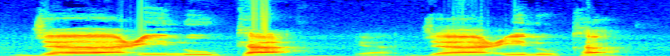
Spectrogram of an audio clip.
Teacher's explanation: huruf Kaf ini memiliki makhraj yang sama dengan huruf qf sebelumnya tadi qala yaitu di Pangkal lidah ya lidah bagian belakang · huruf Kaf ini dia memiliki hams di dalamnya · huruf Kaf ini dia tipis tidak seperti Q yang tebal ya ya jadi harus berham dan tipis hams dan tipis dan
